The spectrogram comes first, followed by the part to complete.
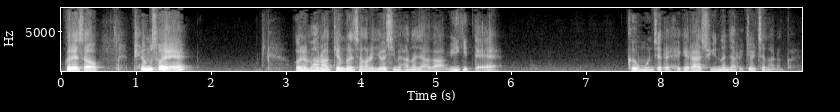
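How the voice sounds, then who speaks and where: A man preaching a sermon as pastor in a church, emphatic and at times dropping to a hushed voice. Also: mid-range voice, animated, moderate pace, pauses often.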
